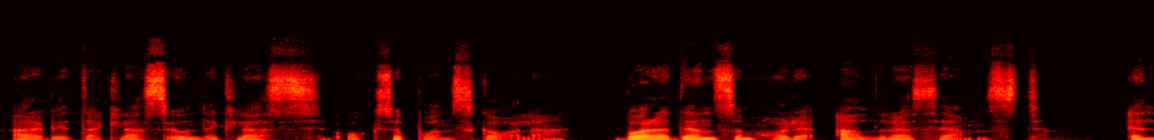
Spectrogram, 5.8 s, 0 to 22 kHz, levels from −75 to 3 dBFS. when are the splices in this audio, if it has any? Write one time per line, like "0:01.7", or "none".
0:01.7
0:02.9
